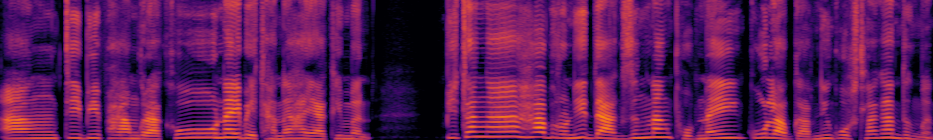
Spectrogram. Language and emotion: Bodo, disgusted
